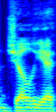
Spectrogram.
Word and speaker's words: GELI: And I thought we'll upgrade Jay's systems, and so uh, it turns out that that as we said, the GELI uh, jelly, I think is how it's pronounced, the encryption keys that were in the old version, it dates back to FreeNAS, are BSD only.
